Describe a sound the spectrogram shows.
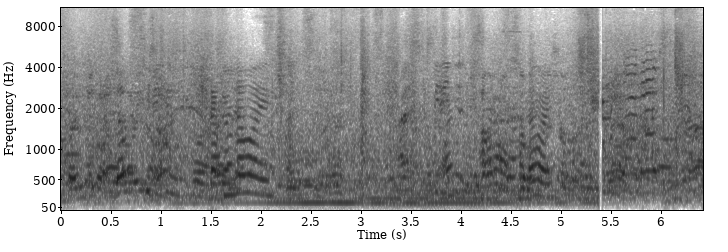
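Several young men talk casually nearby.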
